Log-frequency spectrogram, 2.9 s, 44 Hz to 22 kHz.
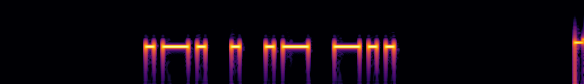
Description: Morse code, heard as a keyed tone, about 28 wpm, 700 Hz. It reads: READ
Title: Sentences from Top 200 Words - New Word Drill - 28wpm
